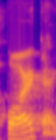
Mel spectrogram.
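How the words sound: It is said in a São Paulo accent. "O paulista fala porta"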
